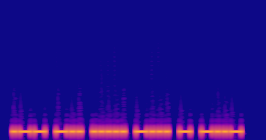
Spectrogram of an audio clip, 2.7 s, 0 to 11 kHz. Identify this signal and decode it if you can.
Morse code, heard as a keyed tone, about 38 wpm, 700 Hz. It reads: WD5BTX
